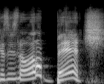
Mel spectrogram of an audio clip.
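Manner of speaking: very high, very loud, shrill top-of-the-lungs yell. Retelling answering a kid in line in third grade; retelling a top-of-lungs shout. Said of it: "at the top of my lungs".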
